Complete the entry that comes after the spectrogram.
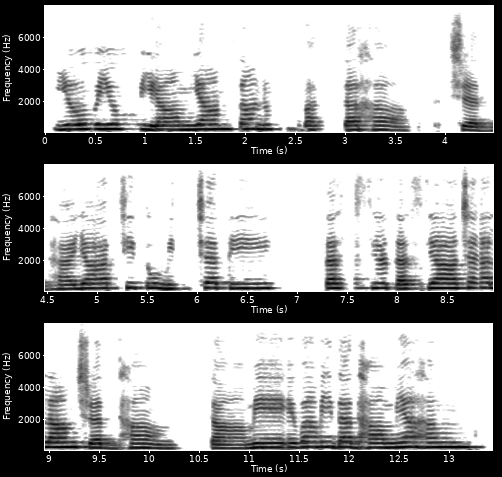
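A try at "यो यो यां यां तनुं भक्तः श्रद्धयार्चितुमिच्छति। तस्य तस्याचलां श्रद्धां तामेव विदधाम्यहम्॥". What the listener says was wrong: కొంచెం స్లో అయిపో కొంచెం ఫాస్ట్ ఒక వన్ సెకండ్ ఫాస్ట్ ఉంటావు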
